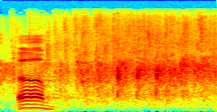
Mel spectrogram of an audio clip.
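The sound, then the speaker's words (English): Audience clapping at a church service, faint and scattered, following a brief spoken voice and continuing softly to the end. “And yeah, you can clap for that.”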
